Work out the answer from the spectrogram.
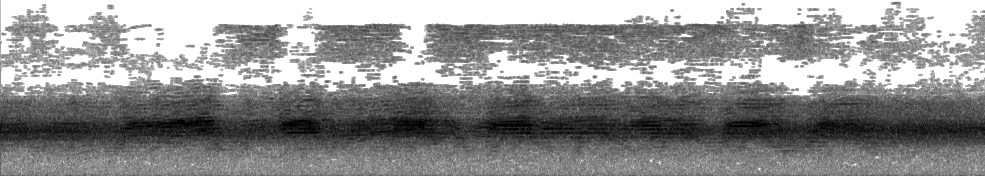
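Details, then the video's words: Male cicadas of a Japanese summer keep up a high, sizzling drone; louder rasping swells rise and fade roughly every second, riding over the continuous tymbal buzz. "Japan Summer Cicada Shrilling Relaxing Sound"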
